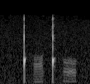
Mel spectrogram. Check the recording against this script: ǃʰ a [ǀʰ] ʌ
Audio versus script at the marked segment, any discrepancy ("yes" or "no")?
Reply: yes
